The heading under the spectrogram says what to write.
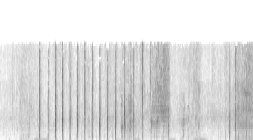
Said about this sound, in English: That's a grumpy bird.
